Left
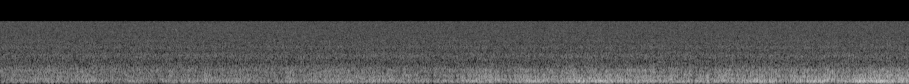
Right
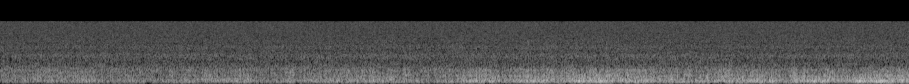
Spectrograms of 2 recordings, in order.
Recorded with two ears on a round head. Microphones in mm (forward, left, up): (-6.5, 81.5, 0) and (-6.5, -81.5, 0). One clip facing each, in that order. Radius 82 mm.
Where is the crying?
I don't hear crying.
